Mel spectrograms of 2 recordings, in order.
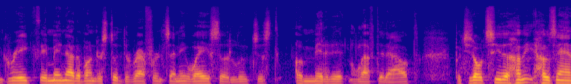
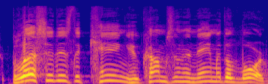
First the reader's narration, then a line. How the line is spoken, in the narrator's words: they were shouting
